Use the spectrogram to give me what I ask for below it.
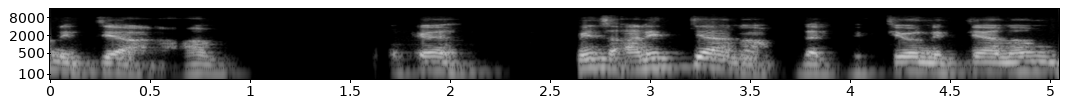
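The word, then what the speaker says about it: नित्योऽनित्यानाम्: That Nityo Nityanam, the way we pronounce it, but there is a letter A there in between the two. I think you recognize that. All right, Nityo Anityanam.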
